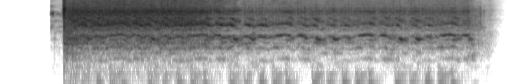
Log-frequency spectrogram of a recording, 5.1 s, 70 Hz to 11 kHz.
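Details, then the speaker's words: Old project car being revived after 40 years, cranking on the starter with cleaned, anti-seized plugs and no coil connected: steady cranking at about 3.5 beats per second. Compression sounds even, including the previously suspect number three cylinder. "that's not bad I'm surprised that it's not got more of a rubber with that number three cylinder the way it was"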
